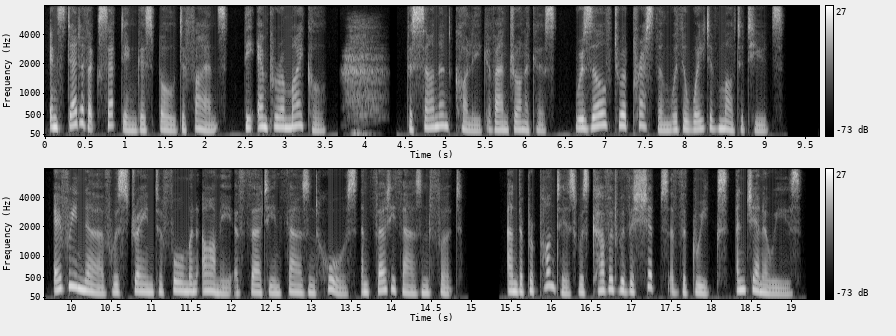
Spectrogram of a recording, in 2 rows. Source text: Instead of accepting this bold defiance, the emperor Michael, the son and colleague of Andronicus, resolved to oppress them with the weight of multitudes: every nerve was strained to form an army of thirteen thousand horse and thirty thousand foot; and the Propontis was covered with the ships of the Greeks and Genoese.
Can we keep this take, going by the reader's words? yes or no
yes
